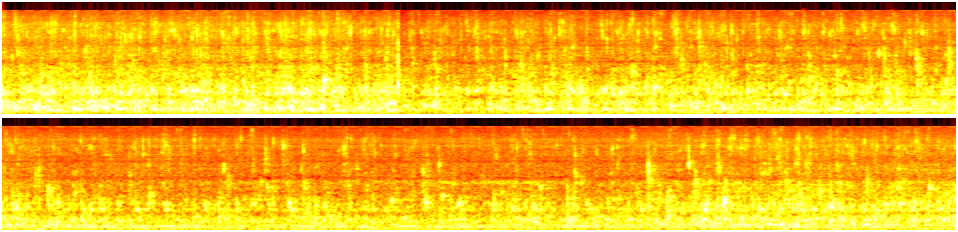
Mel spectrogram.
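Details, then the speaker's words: Continuous gentle bubbling and gurgling in suction control chamber A of an Atrium chest tube drainage system connected to wall suction during setup; gentle bubbling is expected. "so what you should see is bubbling in chamber a they always talk about a gentle bubbling"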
